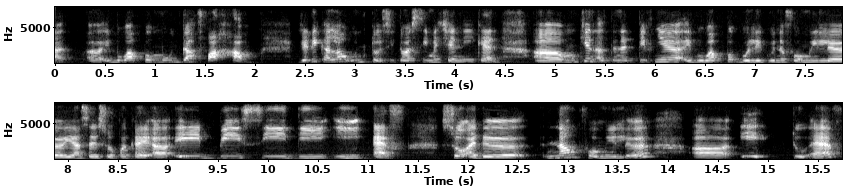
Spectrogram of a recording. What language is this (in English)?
Malay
